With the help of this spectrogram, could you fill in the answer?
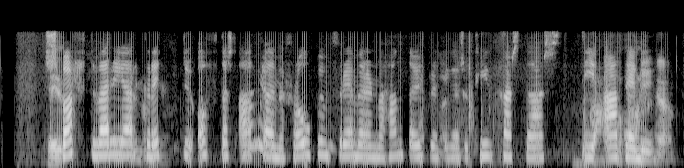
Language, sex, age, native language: Icelandic, male, 18-19, Icelandic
